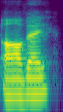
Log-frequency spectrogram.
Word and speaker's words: Aave: abigail game jam um i should actually pronounce it ave because it's finnish for the word ghost but yeah thank you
